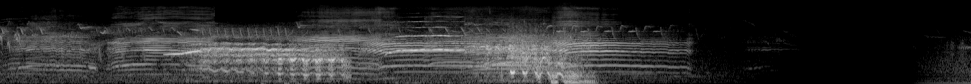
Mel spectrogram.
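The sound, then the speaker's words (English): A horse on a farm whinnies loudly, a long quavering neigh with wavering pitch that carries on for several seconds before stopping abruptly into silence. “And I can see horses.”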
